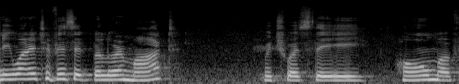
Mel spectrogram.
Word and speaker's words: Math: Means it's M-A-T-H, but it's pronounced M-A-T, Math, which means monastery.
